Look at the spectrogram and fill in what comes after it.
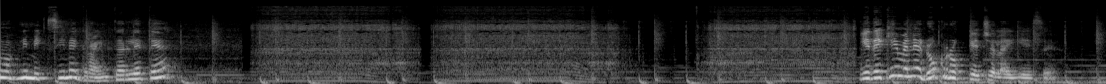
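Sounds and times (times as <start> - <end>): mixer grinder grinding nuts: 2.5 - 8.6.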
